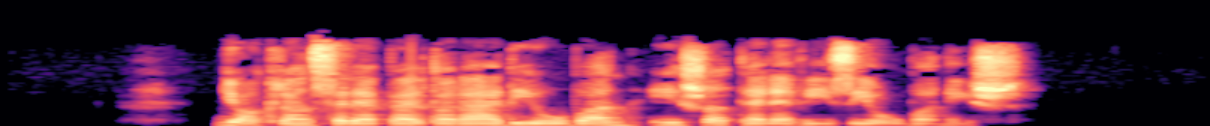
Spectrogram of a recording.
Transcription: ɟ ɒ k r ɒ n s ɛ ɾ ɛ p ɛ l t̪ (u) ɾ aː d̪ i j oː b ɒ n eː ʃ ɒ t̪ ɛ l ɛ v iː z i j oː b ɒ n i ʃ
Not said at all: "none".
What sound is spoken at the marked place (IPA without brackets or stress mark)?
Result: ɒ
